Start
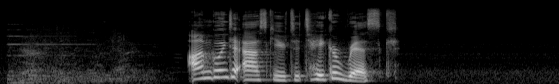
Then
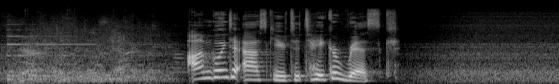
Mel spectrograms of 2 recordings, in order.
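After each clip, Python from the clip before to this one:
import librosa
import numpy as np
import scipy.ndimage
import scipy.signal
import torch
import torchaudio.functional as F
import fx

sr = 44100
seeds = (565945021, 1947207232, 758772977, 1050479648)

y = fx.band_squash(x, sr, depth_pct=70)
y = F.gain(torch.from_numpy(y), 2.0).numpy()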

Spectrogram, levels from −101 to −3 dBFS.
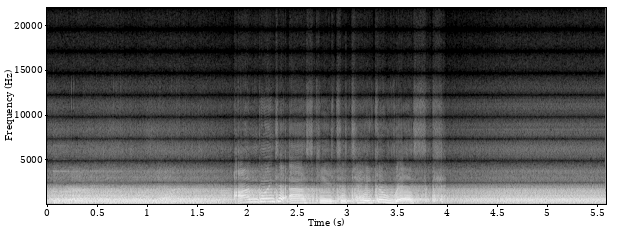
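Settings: y = fx.bin_compress(x, sr, power=0.4)
y = fx.leveller(y, sr, passes=3)
y = np.convolve(y, np.full(18, 1.0 / 18))[:len(y)]
y = F.gain(torch.from_numpy(y), -4.5).numpy()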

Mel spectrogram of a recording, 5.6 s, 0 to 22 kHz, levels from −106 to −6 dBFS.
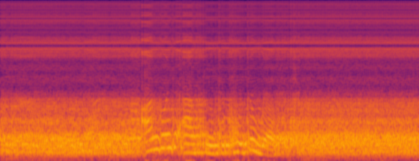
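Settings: y = fx.level_steps(x, sr, step_db=23)
y = fx.sample_hold(y, sr, seeds[0], rate_hz=6800.0, jitter_pct=0)
y = y + 10.0 ** (-11.5 / 20.0) * np.pad(y, (int(519 * sr / 1000.0), 0))[:len(y)]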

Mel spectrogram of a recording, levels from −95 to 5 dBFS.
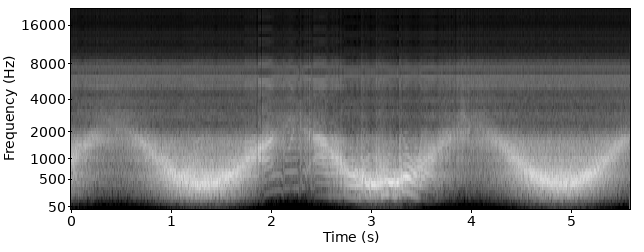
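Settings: y = fx.air_absorb(x, sr, metres=130.0)
y = fx.filter_lfo_highpass(y, sr, shape='sine', hz=0.56, low_hz=400.0, high_hz=2300.0, q=3.7)
y = F.gain(torch.from_numpy(y), 2.5).numpy()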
